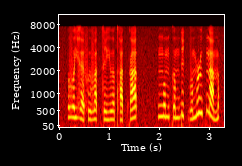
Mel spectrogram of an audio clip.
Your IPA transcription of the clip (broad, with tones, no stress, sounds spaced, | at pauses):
v ə˧ j ɣ ɛ˨˩˨ f ɨ˨˩˨ v a˨˩ t̚ s i˨˩ j ɨ˨˩ ə̯ t̪ʰ a˨˩ t̚ k aː˦˥ t̚ | ŋ o˧ m k ə˧˥ m ɗ i˨˩ k̚ v ə˧˥ m ɹ ɨ˦˥ k̚ n a˨˩˦ m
